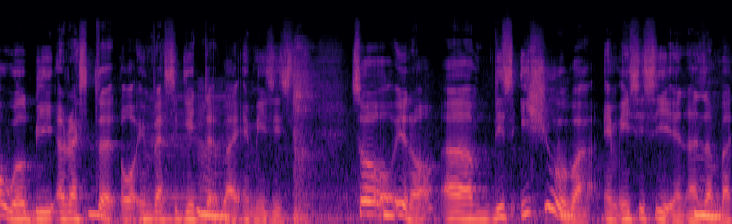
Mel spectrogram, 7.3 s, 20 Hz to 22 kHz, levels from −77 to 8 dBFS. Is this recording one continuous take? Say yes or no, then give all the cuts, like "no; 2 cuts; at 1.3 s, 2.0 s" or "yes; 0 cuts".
yes; 0 cuts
